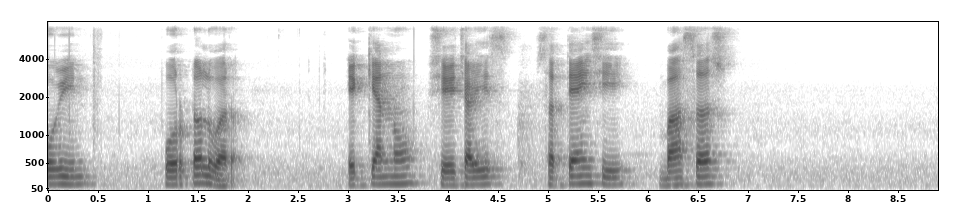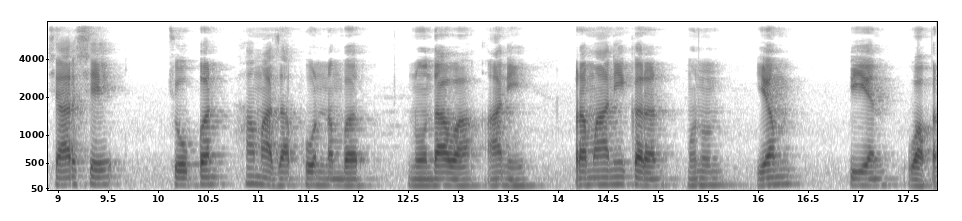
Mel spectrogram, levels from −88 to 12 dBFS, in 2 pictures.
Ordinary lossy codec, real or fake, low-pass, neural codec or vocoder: none; real; 7.2 kHz; none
